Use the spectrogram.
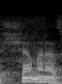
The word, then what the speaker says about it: Xamanas: Então esse Xamanas Bar, a pronúncia é Xamanas Bar, anexo a ele tem uma pista de patinação.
